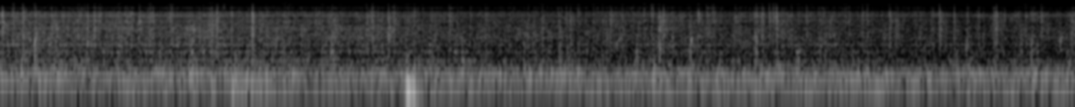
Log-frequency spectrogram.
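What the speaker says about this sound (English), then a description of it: "this is mainly just to sear the bottom of the salmon" Skin-on salmon searing skin side down in a hot pan, producing a dense, steady sizzle and crackle that holds evenly throughout, close and unbroken, with only a faint knock near the middle and no talking.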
